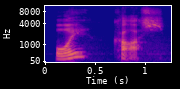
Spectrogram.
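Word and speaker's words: οἶκος: So instead of hoi, it's pronounced oi.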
